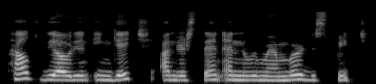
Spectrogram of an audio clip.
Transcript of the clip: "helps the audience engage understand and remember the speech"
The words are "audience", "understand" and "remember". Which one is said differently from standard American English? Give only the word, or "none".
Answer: audience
